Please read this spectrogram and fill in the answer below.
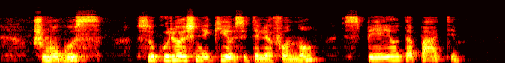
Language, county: Lithuanian, Vilnius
